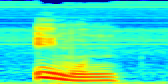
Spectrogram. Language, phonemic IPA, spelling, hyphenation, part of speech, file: Greek, /ˈimun/, ήμουν, ή‧μουν, verb, El-ήμουν.ogg
- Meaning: first-person singular imperfect of είμαι (eímai): "I was"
